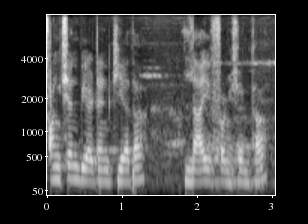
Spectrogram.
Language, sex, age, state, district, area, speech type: Urdu, male, 18-30, Uttar Pradesh, Shahjahanpur, urban, spontaneous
